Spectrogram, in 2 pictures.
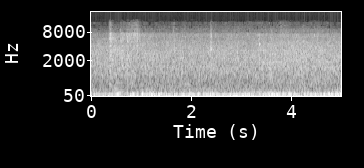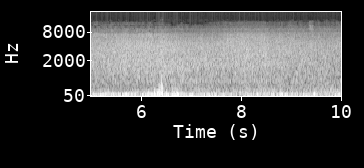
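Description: Wind rumbling on the action camera's microphone over a steady wash of surf, with a brief louder swell of rumble about six seconds in.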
